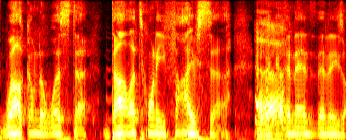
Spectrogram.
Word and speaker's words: Worcester: and that is located in Worcester, Massachusetts. – Worcester. – I dare anyone who doesn't live in Massachusetts to look up that town and try to say it right. It took me years. Worcester.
